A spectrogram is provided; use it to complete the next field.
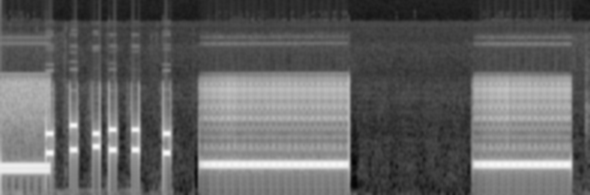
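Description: A dial tone gives way to a quick run of touch-tone keypad beeps as a woman's phone number is dialed, followed by two long, steady ringback tones with a silent gap between them. No one speaks.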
